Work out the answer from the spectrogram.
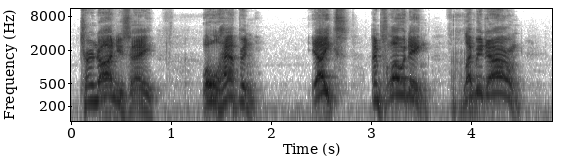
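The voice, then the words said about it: J. Jonah Jameson impression. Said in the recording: “do a pretty goddamn good impression of J. Jonah Jameson”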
